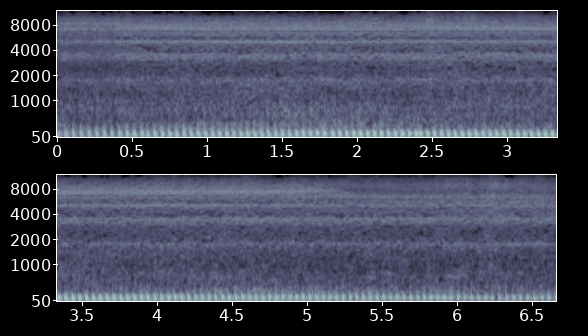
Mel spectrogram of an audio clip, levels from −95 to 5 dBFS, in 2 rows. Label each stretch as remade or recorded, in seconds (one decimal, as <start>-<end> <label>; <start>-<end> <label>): 0.0-0.6 recorded; 0.6-1.8 remade; 1.8-6.7 recorded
